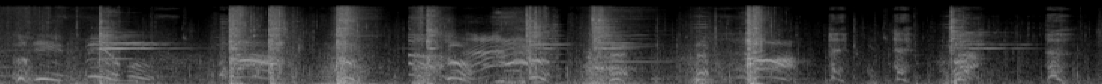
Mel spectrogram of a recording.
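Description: Blades clash and clang sharply again and again.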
